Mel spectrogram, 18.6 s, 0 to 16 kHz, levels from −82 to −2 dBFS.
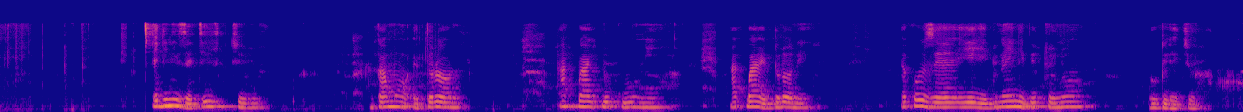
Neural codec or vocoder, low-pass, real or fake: codec, 16 kHz, 6 kbps, DAC; 7.2 kHz; fake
